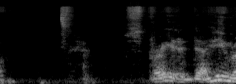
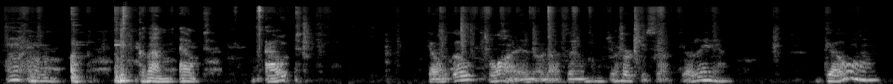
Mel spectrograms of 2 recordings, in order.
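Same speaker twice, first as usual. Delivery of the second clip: normal talking voice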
